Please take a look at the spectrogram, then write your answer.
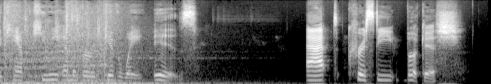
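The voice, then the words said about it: Strained put-on country accent. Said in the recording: “without the country accent. Let me tell you guys, that accent was a struggle”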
